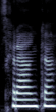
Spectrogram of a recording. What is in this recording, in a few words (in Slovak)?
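"schránka", slovenské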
